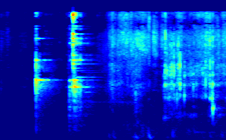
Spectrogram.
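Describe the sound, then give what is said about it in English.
Chocolate chips dumped into warmed milk and gently stirred in: two sharp clinks, then a scattered, rustling rattle and soft scraping of mixing, fairly faint throughout. “Now it's all very warm. I'm just going to dump the chocolate chips in and gently mix those in.”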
